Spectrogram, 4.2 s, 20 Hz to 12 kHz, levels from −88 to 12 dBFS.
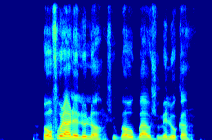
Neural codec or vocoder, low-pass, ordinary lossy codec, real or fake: none; none; none; real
